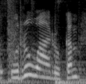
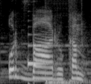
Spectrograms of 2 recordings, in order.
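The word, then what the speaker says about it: उर्वारुकम्: First mistake is while chanting the first word in the second line, people mispronounce it as urvārukam, which is not even a word in Sanskritam. It is urvārukam.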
